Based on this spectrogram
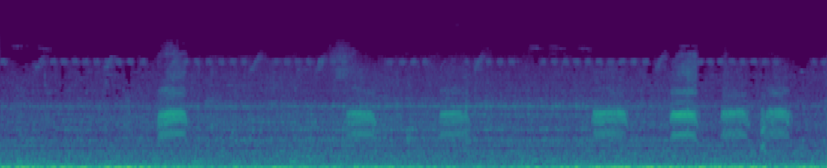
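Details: A Common Raven in France gives about seven short, fairly high, hollow knocking calls at uneven intervals, some in quick pairs, over steady hiss. These are one of its varied higher-pitched calls, not its usual croak.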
